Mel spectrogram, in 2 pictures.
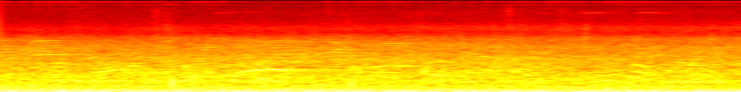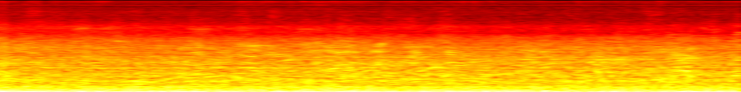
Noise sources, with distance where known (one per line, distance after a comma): person or small group talking, far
